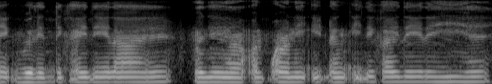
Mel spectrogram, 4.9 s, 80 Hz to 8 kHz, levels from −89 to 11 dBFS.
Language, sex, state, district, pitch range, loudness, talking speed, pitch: Hindi, male, Chhattisgarh, Korba, 165-175 Hz, -29 LUFS, 185 wpm, 170 Hz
